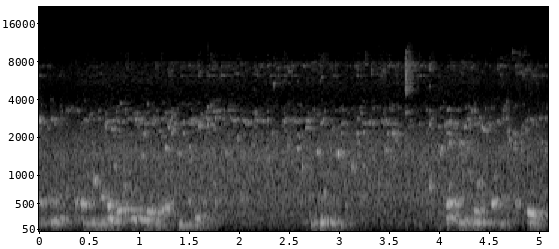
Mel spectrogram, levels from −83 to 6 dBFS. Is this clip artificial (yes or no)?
no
